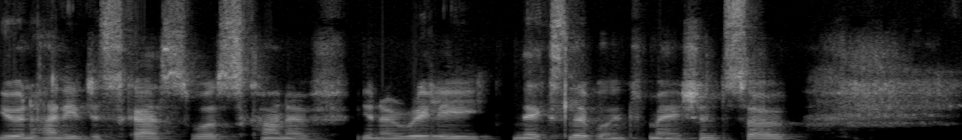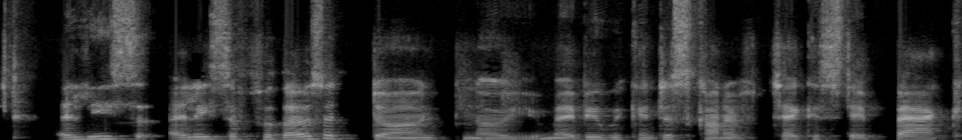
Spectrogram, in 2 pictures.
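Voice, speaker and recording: Very deep, low pitch from a woman, moderately paced and with ordinary pitch variation. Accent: South African. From South Africa. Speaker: podcast host. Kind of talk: interview.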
